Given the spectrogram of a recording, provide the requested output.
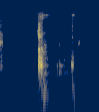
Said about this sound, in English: I'm going to cough here.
